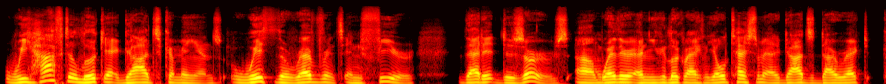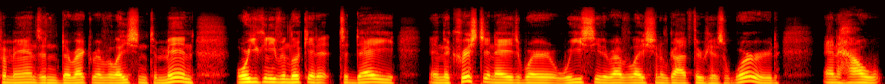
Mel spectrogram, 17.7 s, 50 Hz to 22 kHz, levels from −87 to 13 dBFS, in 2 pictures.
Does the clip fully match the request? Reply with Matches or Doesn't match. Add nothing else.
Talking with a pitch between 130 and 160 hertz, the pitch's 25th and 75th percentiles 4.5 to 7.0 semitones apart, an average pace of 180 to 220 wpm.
Doesn't match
